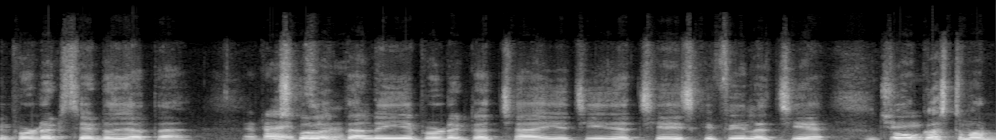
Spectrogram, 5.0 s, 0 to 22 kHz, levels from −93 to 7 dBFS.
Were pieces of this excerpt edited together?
no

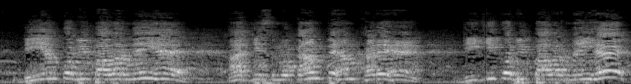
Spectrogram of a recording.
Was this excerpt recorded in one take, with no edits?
yes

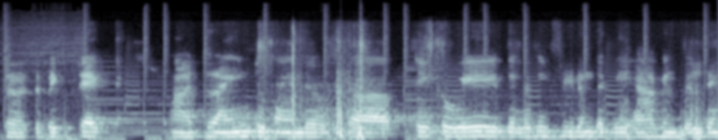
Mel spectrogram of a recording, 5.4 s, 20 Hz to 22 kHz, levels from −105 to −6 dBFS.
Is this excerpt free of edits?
yes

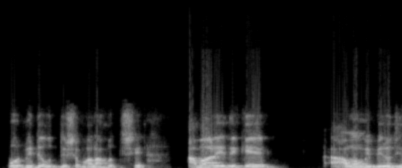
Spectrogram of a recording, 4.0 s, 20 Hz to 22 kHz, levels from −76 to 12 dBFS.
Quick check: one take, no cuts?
yes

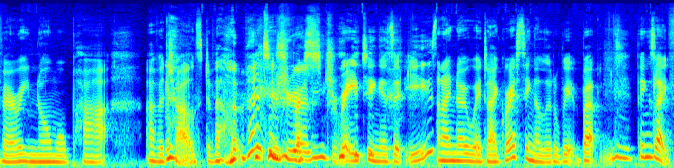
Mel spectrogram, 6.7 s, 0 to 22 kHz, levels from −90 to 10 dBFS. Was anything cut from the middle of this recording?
yes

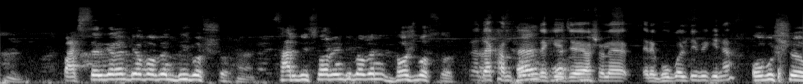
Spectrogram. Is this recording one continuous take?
no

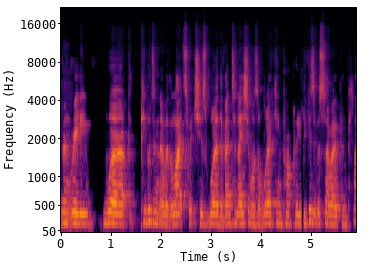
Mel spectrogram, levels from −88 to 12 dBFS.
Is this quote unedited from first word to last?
no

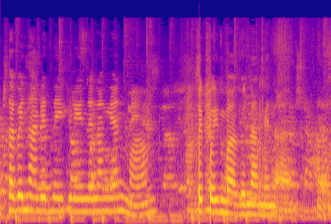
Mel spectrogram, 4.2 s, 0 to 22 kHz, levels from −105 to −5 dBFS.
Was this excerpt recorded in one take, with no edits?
no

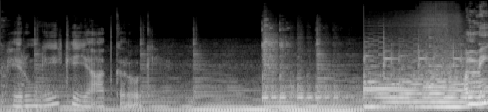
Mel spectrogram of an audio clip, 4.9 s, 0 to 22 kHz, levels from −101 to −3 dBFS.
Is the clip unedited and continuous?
no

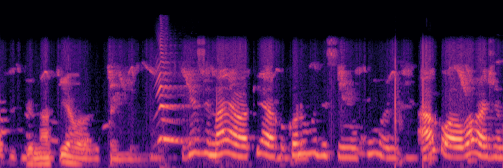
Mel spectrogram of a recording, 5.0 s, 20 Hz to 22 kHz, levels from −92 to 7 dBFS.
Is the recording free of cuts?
yes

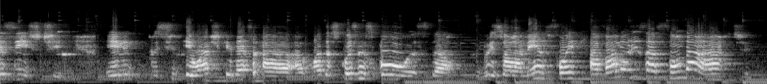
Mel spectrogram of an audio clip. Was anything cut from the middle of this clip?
yes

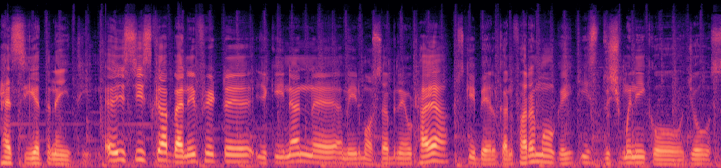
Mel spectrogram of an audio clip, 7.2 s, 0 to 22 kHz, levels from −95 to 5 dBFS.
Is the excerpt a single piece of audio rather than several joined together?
no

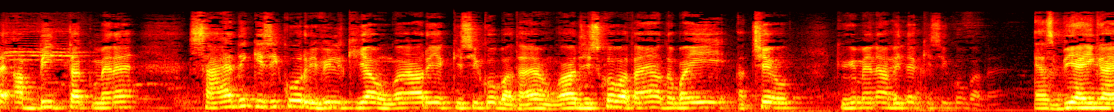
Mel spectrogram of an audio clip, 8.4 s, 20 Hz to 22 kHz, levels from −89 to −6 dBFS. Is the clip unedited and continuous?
no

